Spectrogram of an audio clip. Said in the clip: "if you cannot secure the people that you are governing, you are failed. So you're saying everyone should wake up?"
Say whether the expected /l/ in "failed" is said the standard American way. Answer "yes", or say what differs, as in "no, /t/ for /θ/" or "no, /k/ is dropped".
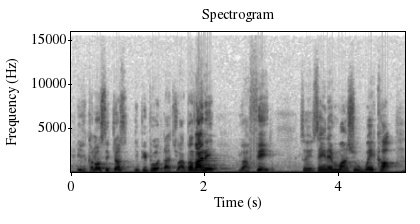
no, /l/ is dropped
